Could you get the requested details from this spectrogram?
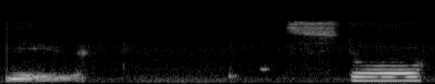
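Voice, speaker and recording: A man's voice: sits high, wildly swooping pitch, drawn-out words, warm tone, slight background noise. Man teaching, voice cutting out on call. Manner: patient, instructing, repeats directions. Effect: voice cutting out on a bad internet connection. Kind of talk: guiding a class in an online virtual space. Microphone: computer mic on an online call. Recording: dull lo-fi call audio with dropouts.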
